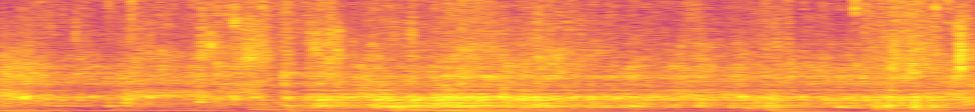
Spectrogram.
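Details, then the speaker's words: Spring-fed cabin water supply poly line after intake repair: irregular surging and gurgling as water returns with air pockets, trapped air being pushed through the supply line. "can hear it surging and gurgling in there"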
